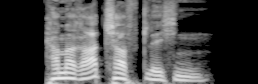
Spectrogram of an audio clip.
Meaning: inflection of kameradschaftlich: 1. strong genitive masculine/neuter singular 2. weak/mixed genitive/dative all-gender singular 3. strong/weak/mixed accusative masculine singular
- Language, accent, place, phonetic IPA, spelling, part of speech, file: German, Germany, Berlin, [kaməˈʁaːtʃaftlɪçn̩], kameradschaftlichen, adjective, De-kameradschaftlichen.ogg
